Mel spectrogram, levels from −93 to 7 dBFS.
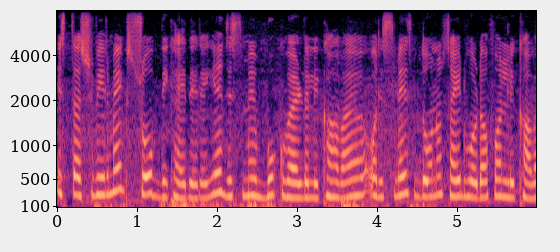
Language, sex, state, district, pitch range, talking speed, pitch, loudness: Chhattisgarhi, female, Chhattisgarh, Jashpur, 230-265 Hz, 230 wpm, 250 Hz, -13 LUFS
